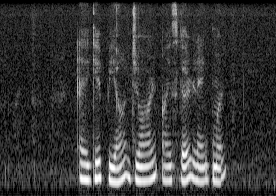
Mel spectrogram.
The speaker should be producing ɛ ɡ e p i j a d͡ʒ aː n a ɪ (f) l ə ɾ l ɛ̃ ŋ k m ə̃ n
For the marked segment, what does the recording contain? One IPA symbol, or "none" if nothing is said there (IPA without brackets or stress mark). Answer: s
